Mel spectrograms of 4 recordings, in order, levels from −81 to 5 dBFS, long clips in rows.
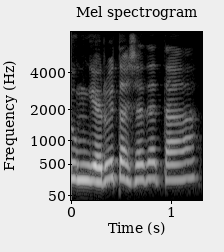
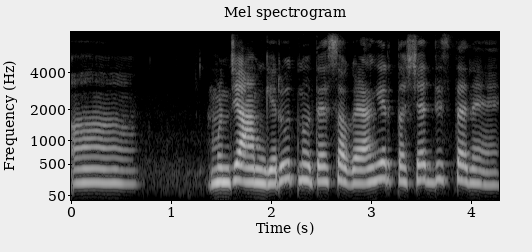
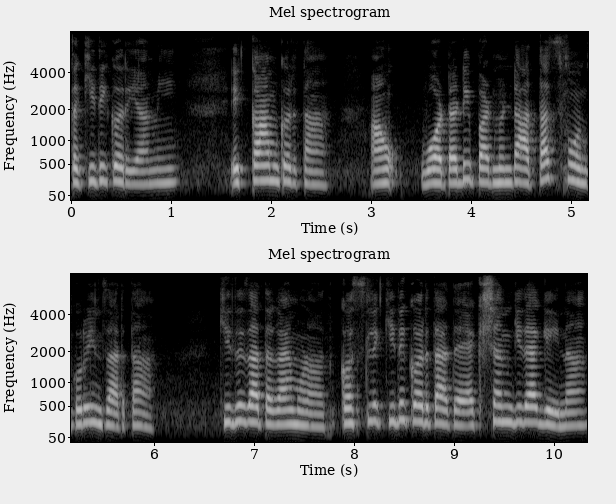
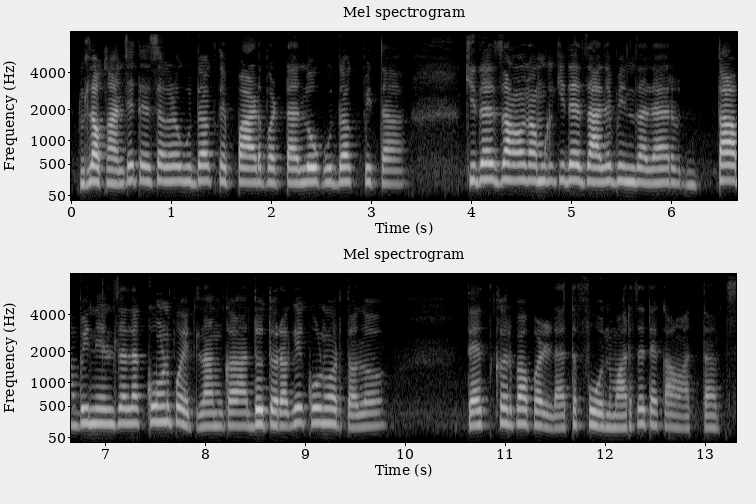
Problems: constant background noise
